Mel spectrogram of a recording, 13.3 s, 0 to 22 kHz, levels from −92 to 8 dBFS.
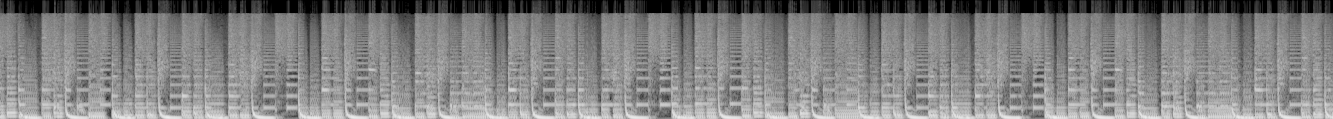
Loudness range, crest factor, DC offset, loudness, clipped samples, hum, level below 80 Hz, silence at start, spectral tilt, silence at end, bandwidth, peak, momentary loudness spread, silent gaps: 0 LU; 8 dB; 0.6%; -9 LUFS; 1%; none; -10 dBFS; 0 s; -4.5 dB/octave; 0 s; 14 kHz; 0 dBFS; 1 LU; none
